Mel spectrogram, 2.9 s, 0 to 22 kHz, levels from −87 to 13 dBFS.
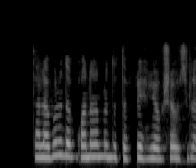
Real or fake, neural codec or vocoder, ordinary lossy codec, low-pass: real; none; AAC, 48 kbps; 7.2 kHz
